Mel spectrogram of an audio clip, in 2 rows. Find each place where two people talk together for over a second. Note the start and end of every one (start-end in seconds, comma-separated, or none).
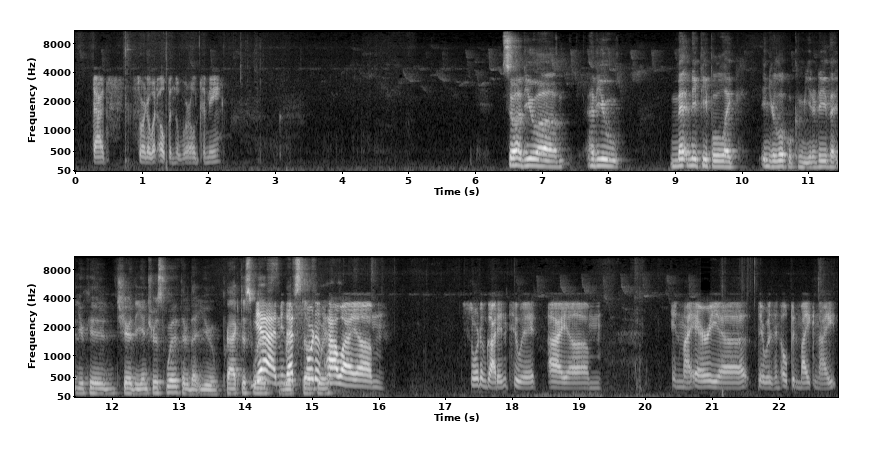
14.1-15.3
